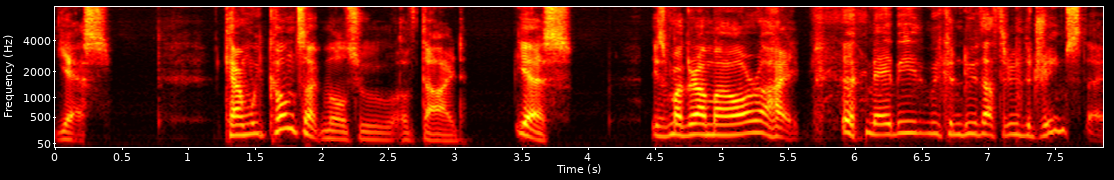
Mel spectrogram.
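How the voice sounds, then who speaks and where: A man with a Lancashire accent and high pitch in very wide swings, at a fairly slow pace with long, frequent pauses, in a very clean, dry, close recording with no echo and a silent background. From northern England, Blackburn, Lancashire. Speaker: astral projection teacher and hypnotherapist. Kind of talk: podcast interview.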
